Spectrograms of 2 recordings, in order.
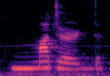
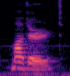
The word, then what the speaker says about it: muttered: three is the word muttered muttered the the double looks like d mother okay it's not not the mothered mothered okay i hope you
